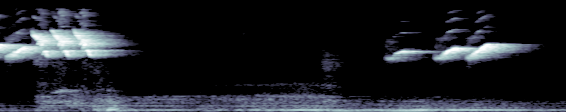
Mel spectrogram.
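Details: Rusty-collared seedeater in moult, still singing rapidly: dense, loud whistled notes running together, a short gap, then a new phrase of rising slurred whistles, over a low background hum.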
